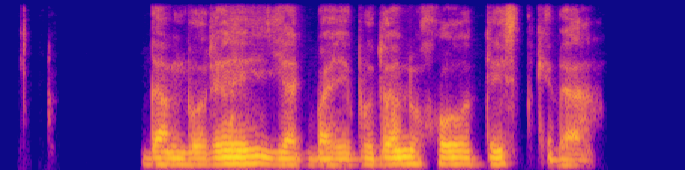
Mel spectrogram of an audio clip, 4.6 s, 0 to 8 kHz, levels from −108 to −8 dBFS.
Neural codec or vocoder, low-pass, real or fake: codec, 24 kHz, 3 kbps, HILCodec; 7.2 kHz; fake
